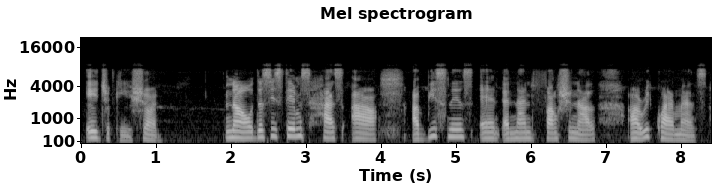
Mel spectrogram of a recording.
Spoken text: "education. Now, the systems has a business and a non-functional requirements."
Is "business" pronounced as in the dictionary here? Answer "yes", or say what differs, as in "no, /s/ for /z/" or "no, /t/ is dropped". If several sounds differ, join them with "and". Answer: no, /s/ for /z/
